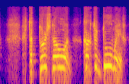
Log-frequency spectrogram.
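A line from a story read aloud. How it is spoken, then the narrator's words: Shouted. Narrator (Russian): крикнул Игорь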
